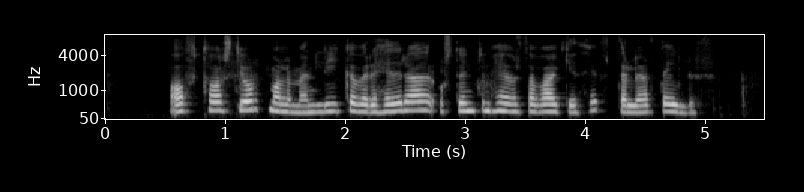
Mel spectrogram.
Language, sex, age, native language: Icelandic, female, 18-19, Icelandic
